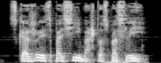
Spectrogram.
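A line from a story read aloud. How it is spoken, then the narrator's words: Quiet. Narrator (Russian): негромко сказал майор из СМЕРШа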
